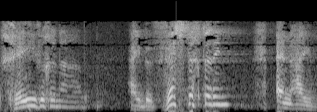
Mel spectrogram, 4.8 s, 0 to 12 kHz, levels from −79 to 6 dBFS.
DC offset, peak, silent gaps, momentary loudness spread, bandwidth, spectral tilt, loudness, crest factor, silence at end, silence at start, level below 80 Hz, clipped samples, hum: under 0.1%; 0 dBFS; none; 16 LU; 6.4 kHz; -3 dB/octave; -13 LUFS; 14 dB; 0 s; 0 s; -50 dBFS; under 0.1%; none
